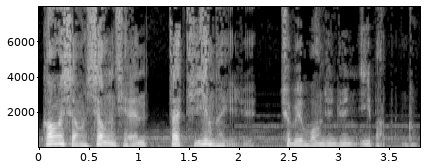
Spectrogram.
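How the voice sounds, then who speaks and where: A man narrating a story in an expressive, animated reading style. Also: medium pitch, fairly quick, soft background music. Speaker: audiobook narrator.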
